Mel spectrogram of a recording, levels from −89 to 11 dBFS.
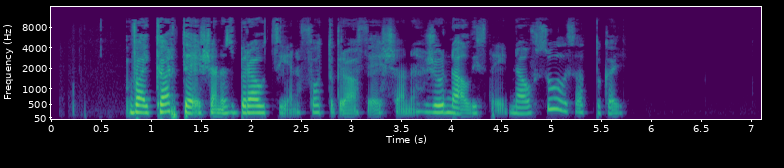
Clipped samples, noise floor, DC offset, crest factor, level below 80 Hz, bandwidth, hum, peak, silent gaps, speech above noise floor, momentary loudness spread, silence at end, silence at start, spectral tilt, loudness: under 0.1%; -84 dBFS; under 0.1%; 20 dB; -52 dBFS; 11.5 kHz; none; 0 dBFS; none; 64 dB; 16 LU; 1.4 s; 0.75 s; -4.5 dB/octave; -20 LUFS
